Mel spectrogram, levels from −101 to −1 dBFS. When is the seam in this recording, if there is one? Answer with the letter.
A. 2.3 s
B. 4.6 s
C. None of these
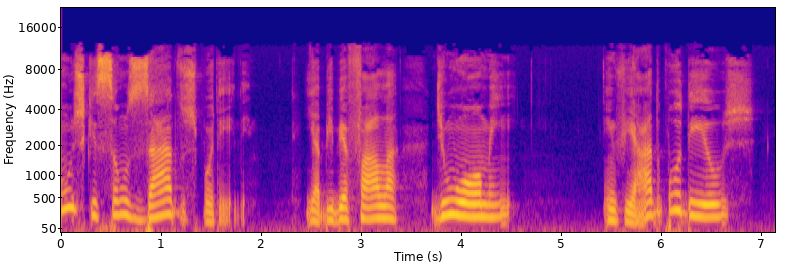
A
